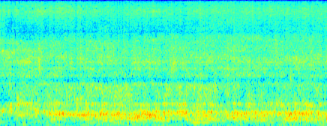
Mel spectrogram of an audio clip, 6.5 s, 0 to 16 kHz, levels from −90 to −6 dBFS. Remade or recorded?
remade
